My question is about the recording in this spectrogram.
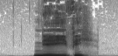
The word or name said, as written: navy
